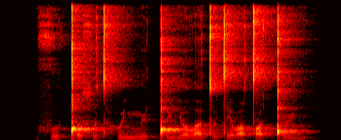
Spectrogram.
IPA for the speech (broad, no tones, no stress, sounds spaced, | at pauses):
f u ǃ ɐ sʷ a t h u lʲ m ʉ ǃ ɨ lʲ u lˠ ɐ t u t e w ɨ tˤ u ǃ ʉ lʲ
